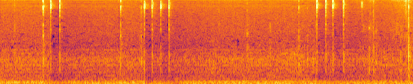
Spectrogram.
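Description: Computer keyboard keys clicking in a few short clusters, about half a second in, around a second and a half, and again a little after three seconds, over a steady low hum.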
